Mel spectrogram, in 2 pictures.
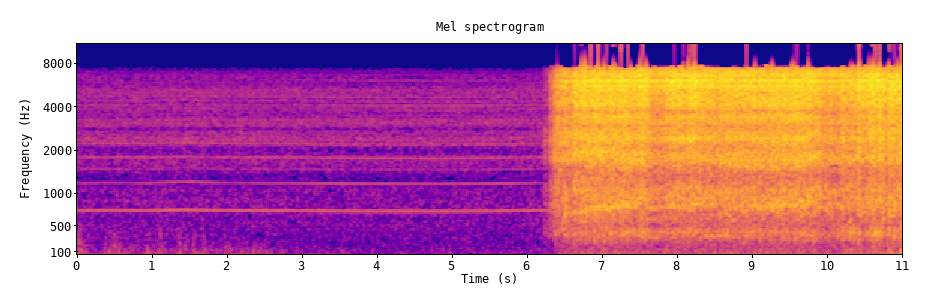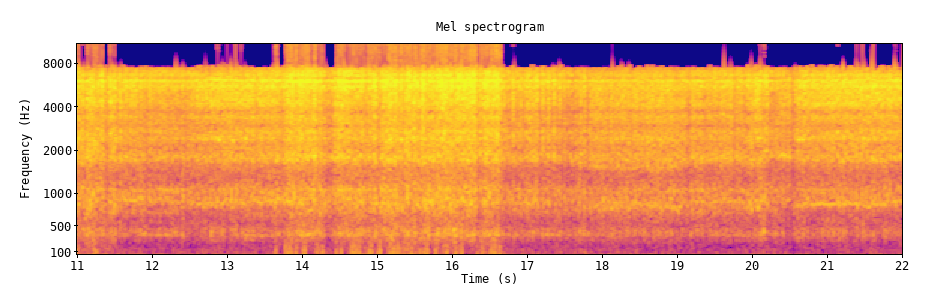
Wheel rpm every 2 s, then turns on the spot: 0, 0, 0, 130, 210, 220, 230, 230, 230, 220, 220.
none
